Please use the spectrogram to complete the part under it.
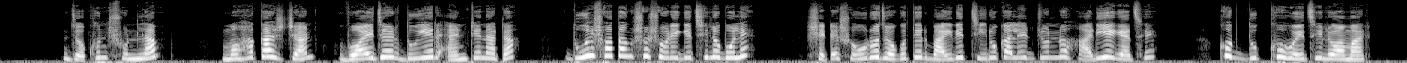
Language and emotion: Bengali, sad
